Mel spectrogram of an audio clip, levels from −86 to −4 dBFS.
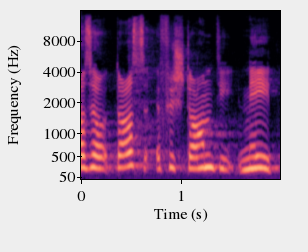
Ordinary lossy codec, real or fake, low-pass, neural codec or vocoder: none; real; 14.4 kHz; none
